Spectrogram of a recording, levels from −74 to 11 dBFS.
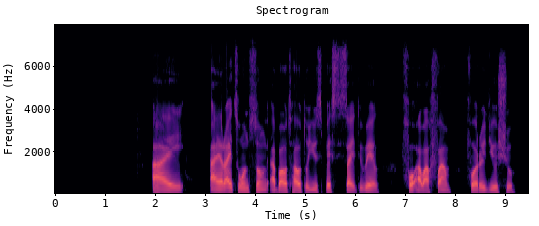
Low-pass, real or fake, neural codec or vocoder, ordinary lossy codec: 7.2 kHz; real; none; none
